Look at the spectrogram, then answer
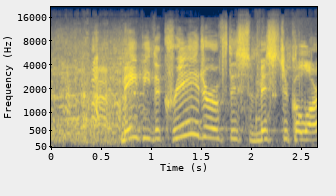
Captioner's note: audience laughs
